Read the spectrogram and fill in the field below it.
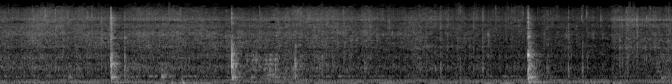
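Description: Cluster beans (goruchikkudu) frying in a pan for a curry: a continuous sizzle with three sharp clanks of a spatula against the pan spaced through the stretch, no speech.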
